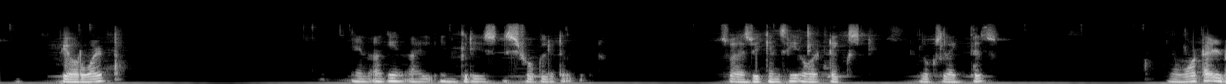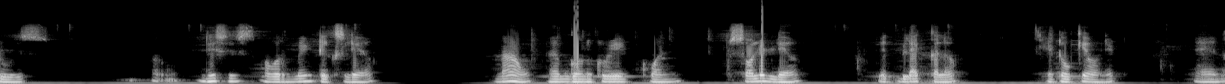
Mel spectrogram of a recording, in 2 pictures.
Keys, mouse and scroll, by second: 3.2-7.9 drag, 8.2 space, 10.4 click, 12.0 u, 13.0 click, 13.0 click, 19.5 ctrl+y, 20.8 click, 22.3 Return, 23.9 click.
